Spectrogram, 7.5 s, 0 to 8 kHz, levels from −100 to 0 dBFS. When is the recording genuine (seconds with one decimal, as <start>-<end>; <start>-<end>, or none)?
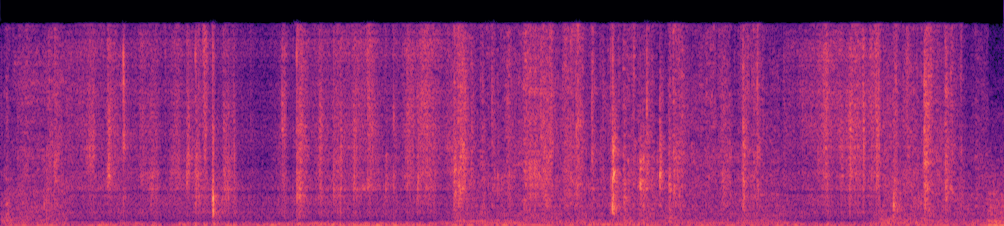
0.0-0.5; 3.4-5.9; 6.6-7.5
